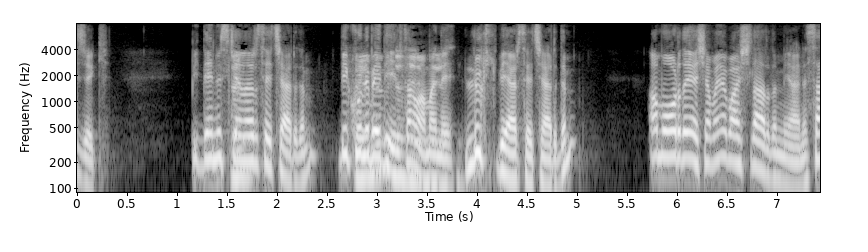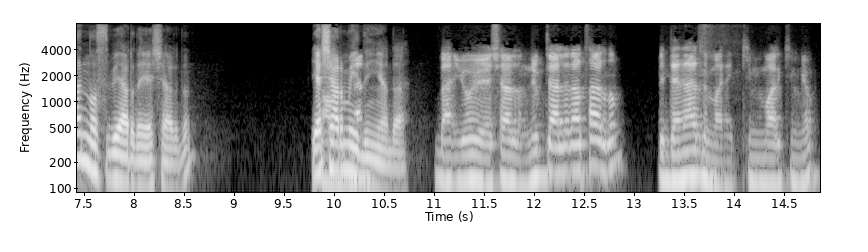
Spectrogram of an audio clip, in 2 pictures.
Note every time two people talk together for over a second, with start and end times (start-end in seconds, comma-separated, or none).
2.7-3.9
